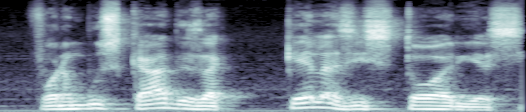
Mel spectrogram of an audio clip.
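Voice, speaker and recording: At a very slow pace, a man with a medium-pitched, somewhat breathy voice speaks with ordinary pitch variation. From Italy. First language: Italian (speaking Portuguese). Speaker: guaraná producer, association vice-president. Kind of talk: interview podcast conversation.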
